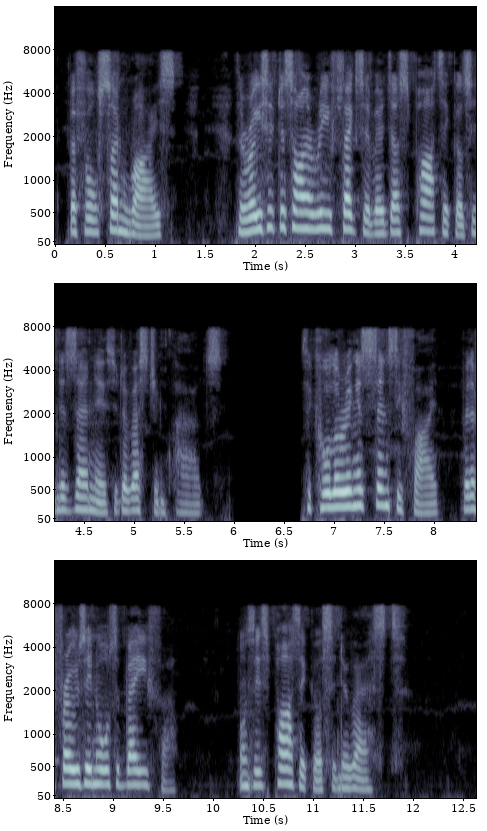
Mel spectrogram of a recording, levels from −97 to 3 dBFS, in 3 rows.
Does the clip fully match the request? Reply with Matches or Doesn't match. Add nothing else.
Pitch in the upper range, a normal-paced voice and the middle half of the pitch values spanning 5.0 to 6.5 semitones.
Matches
